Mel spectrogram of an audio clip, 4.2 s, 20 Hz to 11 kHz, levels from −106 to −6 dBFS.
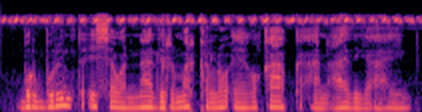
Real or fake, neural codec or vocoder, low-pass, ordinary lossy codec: real; none; 7.2 kHz; none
